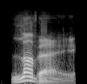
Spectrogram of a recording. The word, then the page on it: lovey: British English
